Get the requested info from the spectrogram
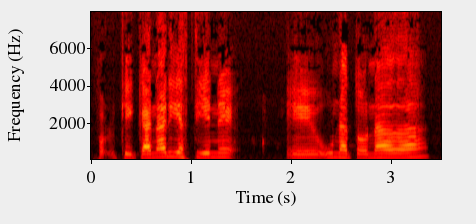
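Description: A woman's voice: mid-range voice, fairly even intonation, takes it slowly, smooth, dry recording. Argentine woman radio host, dry sound. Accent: Argentine Rioplatense Spanish. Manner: chatty, tells anecdotes. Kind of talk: conversational radio chat.

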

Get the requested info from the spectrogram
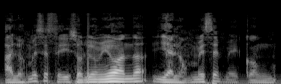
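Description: A man's voice: on the low side, normal speed, a little mellow. An Argentine man in his thirties, a guest casually telling anecdotes in a conversational way. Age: 30s. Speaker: guitarist guest.

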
